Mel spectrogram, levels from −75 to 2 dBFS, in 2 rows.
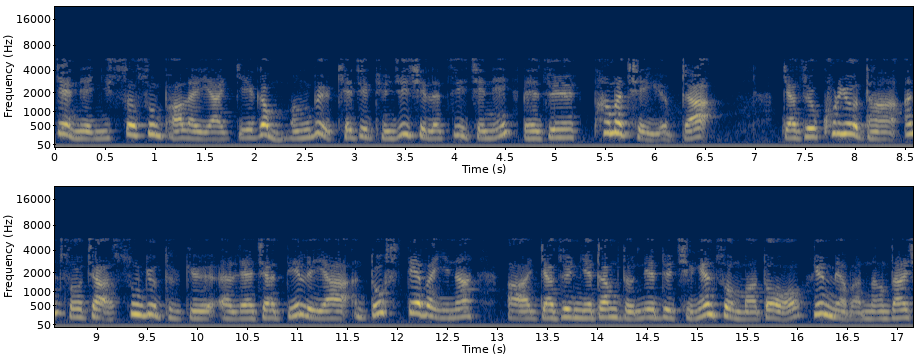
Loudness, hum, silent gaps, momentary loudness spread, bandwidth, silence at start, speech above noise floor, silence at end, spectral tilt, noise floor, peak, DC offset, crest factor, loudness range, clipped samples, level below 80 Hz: -23 LUFS; none; none; 9 LU; 5.8 kHz; 0 s; 31 dB; 0 s; -4.5 dB/octave; -54 dBFS; -4 dBFS; 0.8%; 20 dB; 2 LU; under 0.1%; -64 dBFS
